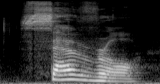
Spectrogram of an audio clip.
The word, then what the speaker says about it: several: none of your business number five several several not several two syllables emphasis on the vowel sound Anna in the first syllable several several hours it's already been several hours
